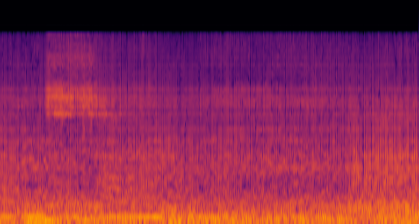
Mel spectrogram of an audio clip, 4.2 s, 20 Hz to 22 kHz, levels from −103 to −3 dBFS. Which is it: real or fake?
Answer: fake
